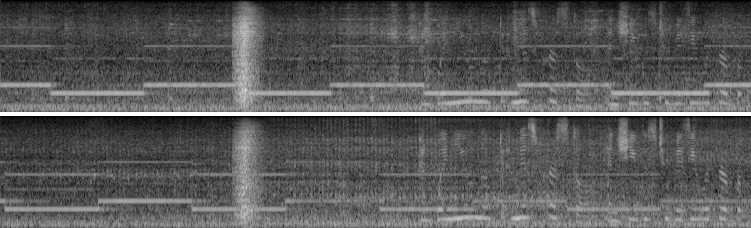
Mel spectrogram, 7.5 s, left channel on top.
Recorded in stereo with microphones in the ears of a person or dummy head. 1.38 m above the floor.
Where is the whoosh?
10° left (ahead or behind), 1.0 m.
